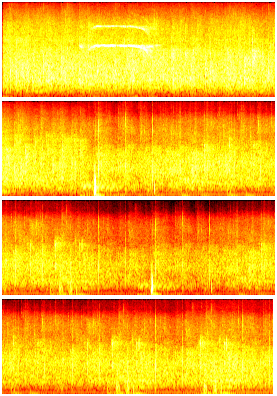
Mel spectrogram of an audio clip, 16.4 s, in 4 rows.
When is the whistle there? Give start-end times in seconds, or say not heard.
1.1-2.4.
